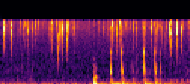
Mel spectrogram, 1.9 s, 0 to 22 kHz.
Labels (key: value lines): label: biophony, knock
recorder: SoundTrap 300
